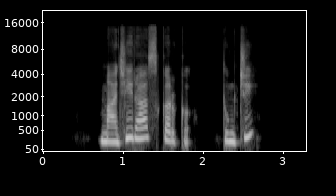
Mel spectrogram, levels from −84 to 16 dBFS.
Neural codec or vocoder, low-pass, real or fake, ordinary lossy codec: codec, 44.1 kHz, 7.8 kbps, DAC; 14.4 kHz; fake; none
